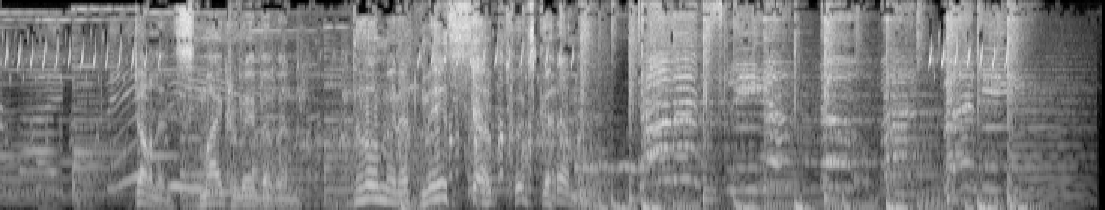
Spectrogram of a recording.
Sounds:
music, speech

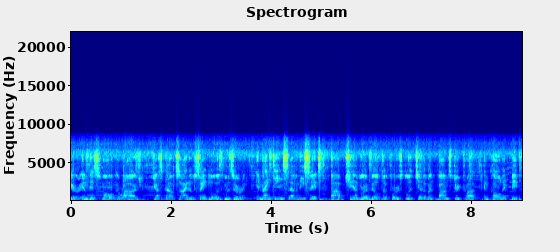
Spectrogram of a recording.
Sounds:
music, speech

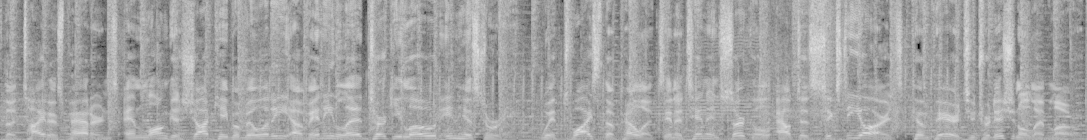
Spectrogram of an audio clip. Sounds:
speech, music

